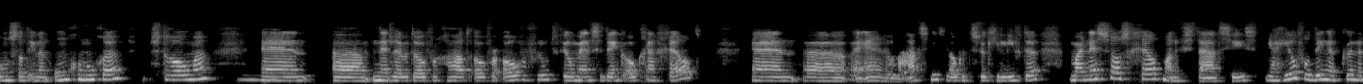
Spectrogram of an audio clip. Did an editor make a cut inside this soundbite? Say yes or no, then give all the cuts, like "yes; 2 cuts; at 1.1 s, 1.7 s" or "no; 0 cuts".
yes; 4 cuts; at 3.2 s, 3.9 s, 6.5 s, 12.6 s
